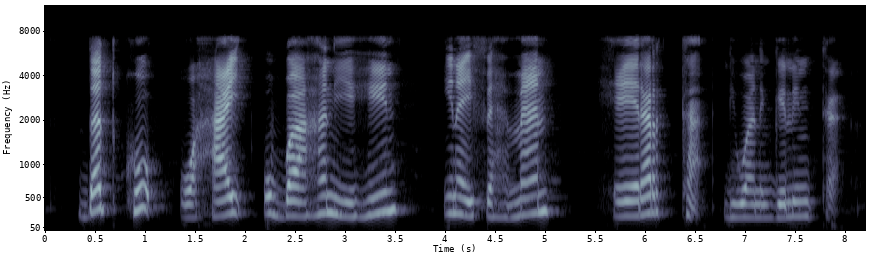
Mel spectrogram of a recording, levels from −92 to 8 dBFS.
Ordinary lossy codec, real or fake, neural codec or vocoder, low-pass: none; real; none; 7.2 kHz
